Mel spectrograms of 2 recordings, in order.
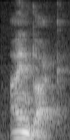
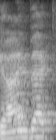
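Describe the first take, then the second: First: The second syllable has an 'ah' vowel. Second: The second syllable has an 'eh' vowel. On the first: This is how Bavarians said the town's name. "with the southern German accent, Bavarian, ... they said Einbach" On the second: This is how the town's name is spelled and said. "they didn't say Einbeck"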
